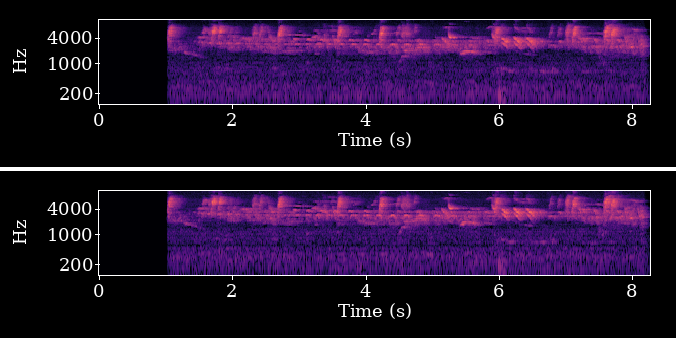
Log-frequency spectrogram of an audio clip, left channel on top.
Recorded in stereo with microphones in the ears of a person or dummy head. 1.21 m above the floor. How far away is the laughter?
I don't hear laughter.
